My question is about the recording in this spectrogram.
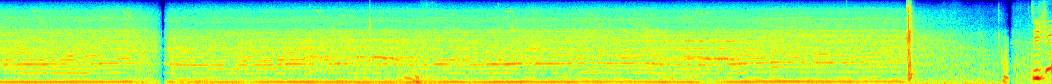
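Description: Steady droning machine hum, briefly cut out about two seconds in, with a sharp click near the end.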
